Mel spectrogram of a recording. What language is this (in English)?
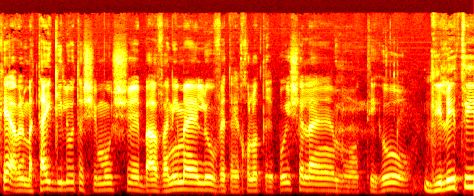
Hebrew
